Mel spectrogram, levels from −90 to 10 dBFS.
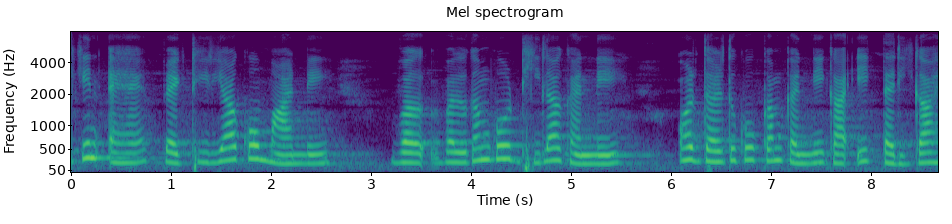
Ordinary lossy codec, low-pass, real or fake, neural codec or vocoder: none; none; real; none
